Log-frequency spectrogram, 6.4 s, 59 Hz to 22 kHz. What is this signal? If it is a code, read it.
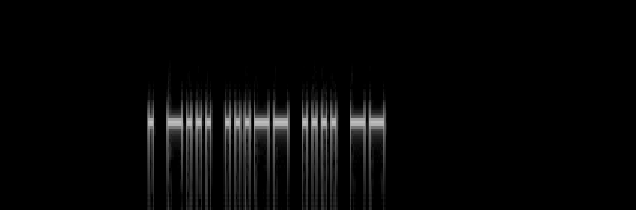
Morse code, heard as a keyed tone, about 25 wpm, 700 Hz. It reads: EB3HM
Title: DXCC-100 Call Signs - 5 Characters - Repeated 2x - 25wpm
